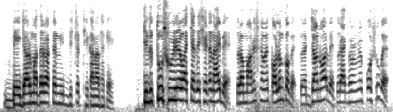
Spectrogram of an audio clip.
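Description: A voice performer playing an angry young man in a cartoon, who shouts threats and insults at his enemies. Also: sits high, very fast, no room sound, voice pushed down. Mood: defiant, threatening. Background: background music.

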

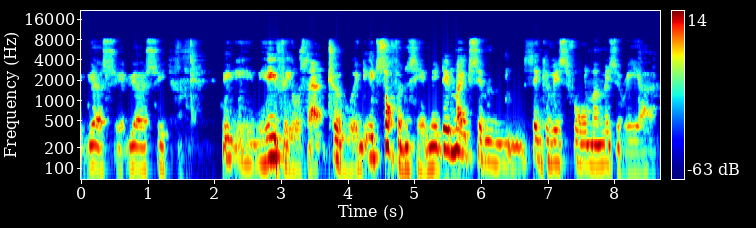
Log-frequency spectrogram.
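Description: A man voicing an eccentric, kindly, gruff storybook man who mutters in broken phrases and repeats his words. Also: medium pitch, reverberant, lightly acted, low-quality recording.

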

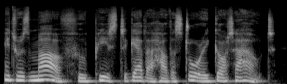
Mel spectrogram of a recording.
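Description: A woman with a British accent narrating a children's audiobook in an expressive, measured storytelling manner. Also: deep voice, no echo, clean studio sound. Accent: British English.

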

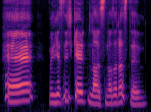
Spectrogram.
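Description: A male streamer reacts live in loose slang. His delivery is incredulous and lively, swinging widely in pitch, and he speaks into a close mic. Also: moderate pace. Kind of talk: casual live reaction commentary. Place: small home streaming room. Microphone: close boom-arm studio microphone.

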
